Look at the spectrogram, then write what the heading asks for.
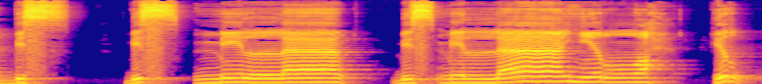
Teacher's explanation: Karena alif lamnya tidak terbaca, masuk pada huruf ra. Masuk pada huruf ra dengan tanda ra-nya ditasydid. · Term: alif lam syamsiyah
